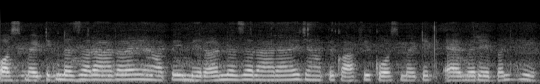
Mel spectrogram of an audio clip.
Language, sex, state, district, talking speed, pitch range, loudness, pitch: Hindi, female, Chandigarh, Chandigarh, 190 wpm, 195-220 Hz, -17 LUFS, 205 Hz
